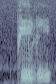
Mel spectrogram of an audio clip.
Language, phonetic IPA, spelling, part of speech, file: Polish, [ˈpʲilʲi], pili, noun / verb, Pl-pili.ogg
